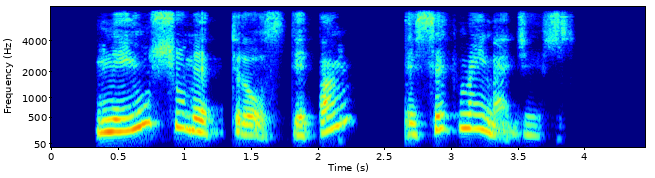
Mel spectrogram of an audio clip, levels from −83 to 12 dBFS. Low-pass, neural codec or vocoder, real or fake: 7.2 kHz; codec, 24 kHz, 0.9 kbps, WavTokenizer, medium music audio release; fake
